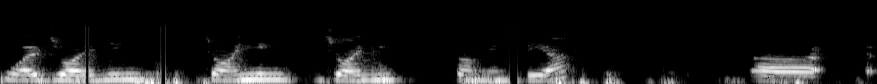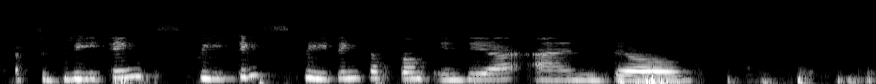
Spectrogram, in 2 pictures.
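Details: Real stuttering in a woman who stutters, a stammering-association member giving a conference talk on women and stuttering: stuttering.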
